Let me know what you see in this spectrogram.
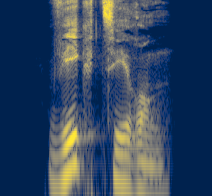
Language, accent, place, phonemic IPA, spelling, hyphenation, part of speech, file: German, Germany, Berlin, /ˈveːkˌt͡seːʁuŋ/, Wegzehrung, Weg‧zeh‧rung, noun, De-Wegzehrung.ogg
- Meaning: provisions for the road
